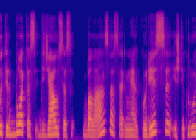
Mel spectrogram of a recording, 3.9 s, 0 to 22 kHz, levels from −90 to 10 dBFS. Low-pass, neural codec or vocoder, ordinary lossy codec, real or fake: 14.4 kHz; codec, 44.1 kHz, 2.6 kbps, SNAC; Opus, 64 kbps; fake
